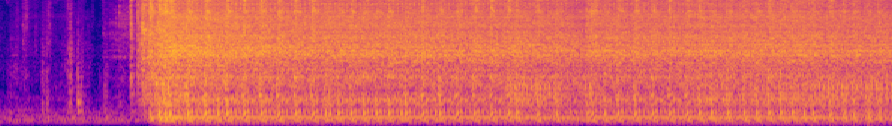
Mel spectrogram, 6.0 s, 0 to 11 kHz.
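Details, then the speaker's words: 1987 Toro Pro Line walk-behind mower engine during carburetor adjustment, backfiring through intake/carb, owner suspects valve adjustment needed: catches after a second and settles into a fast, buzzy, fairly steady single-cylinder run. "ad it running a second ago and I'm starting to try to adjust it but it looks like it's firing back through the uh intake through the carb so that might be some valve adjustment that might need to happen"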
